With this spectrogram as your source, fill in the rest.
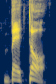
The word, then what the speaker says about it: Beto: Beto.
